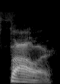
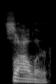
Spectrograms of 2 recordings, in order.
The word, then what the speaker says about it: Soller: Solar, Solar.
